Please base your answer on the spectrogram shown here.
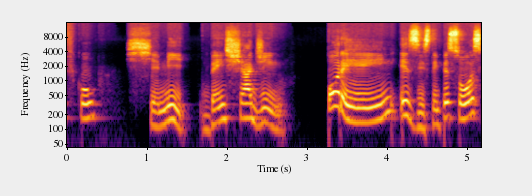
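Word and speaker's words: Chemie: dessa maneira por exemplo eu tenho a palavra química né então é xemi perceba que eu coloquei o dente aqui atrás dos dentes perceba que eu coloquei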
